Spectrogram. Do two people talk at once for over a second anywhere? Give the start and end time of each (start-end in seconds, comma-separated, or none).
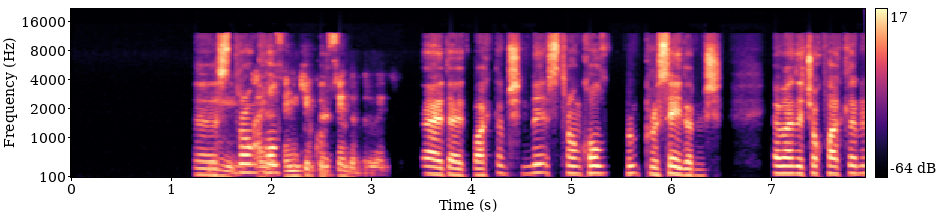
1.3-2.7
